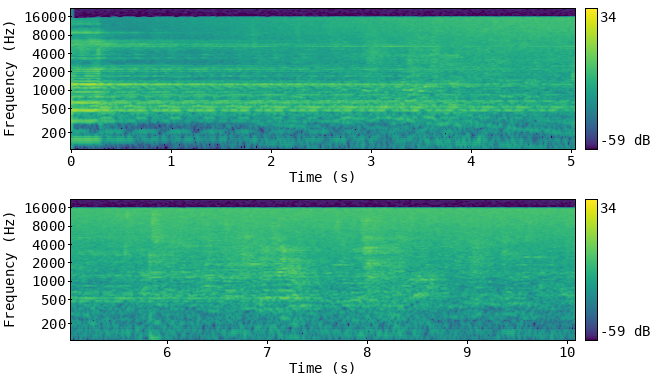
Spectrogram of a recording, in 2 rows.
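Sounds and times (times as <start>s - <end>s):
chanted recitation over loudspeakers: 0.0s - 8.9s
low room hubbub: 0.0s - 10.0s.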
